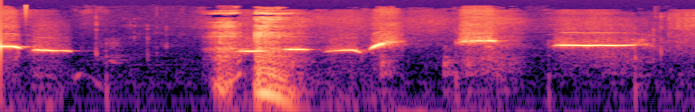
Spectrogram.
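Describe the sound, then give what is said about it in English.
Someone whistles a few short, halting notes of a march tune, broken up by a breathy, noisy burst partway through before the whistled melody resumes. “I can't whistle anymore.”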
